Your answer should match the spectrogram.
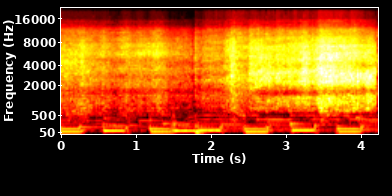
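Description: A porterhouse steak sears loudly in a hot pan under a weight, with steady frying sizzle throughout and a rhythmic low thumping pulse beneath, growing slightly louder toward the end.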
